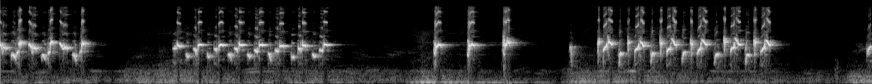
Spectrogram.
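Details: Lively trucukan bulbul song used to coax other bulbuls into singing. Rapid, bubbly chatter phrases are broken by pauses and a few loud single chirps, and the last burst is a dense rolling run.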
